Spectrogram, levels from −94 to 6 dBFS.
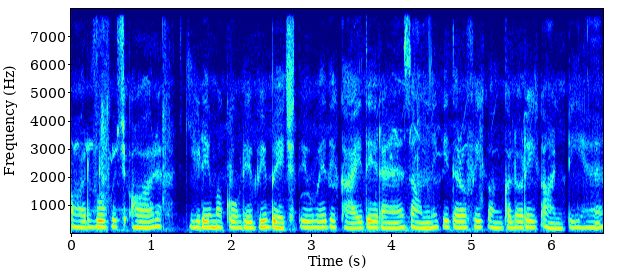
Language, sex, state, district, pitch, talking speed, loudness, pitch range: Hindi, female, Chhattisgarh, Bilaspur, 215 Hz, 190 wpm, -32 LUFS, 210-220 Hz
